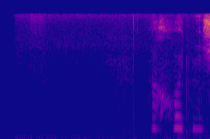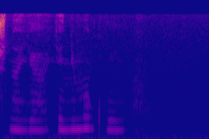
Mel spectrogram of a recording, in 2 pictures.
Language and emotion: Russian, sad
